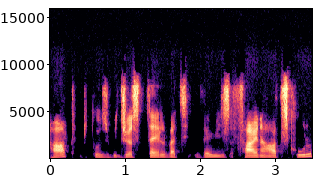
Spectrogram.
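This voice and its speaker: A woman with a French accent speaks at a moderate pace in a very deep, low pitch, with ordinary pitch variation. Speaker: art education program manager. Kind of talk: webinar presentation. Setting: online webinar. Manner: halting, many fillers.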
